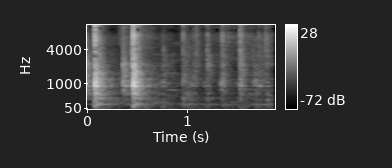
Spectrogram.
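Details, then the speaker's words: Miele T9800 vented tumble dryer motor turned by hand: sharp clunks each revolution as a worn-down carbon brush hits a screw head; fixed by replacing both brushes. "What's happening now is it's starting to hit on here, and as it goes around, you can hear it go clunk, clunk, clunk. Every time it goes around, that thing hits it."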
